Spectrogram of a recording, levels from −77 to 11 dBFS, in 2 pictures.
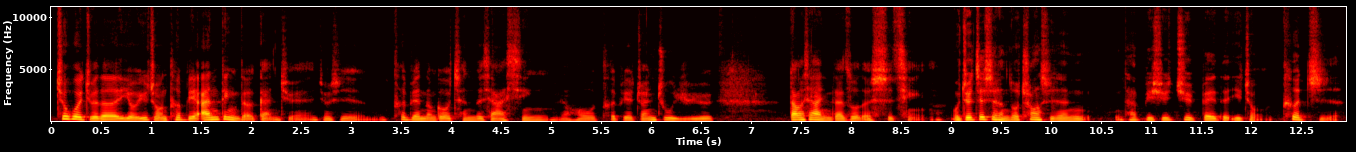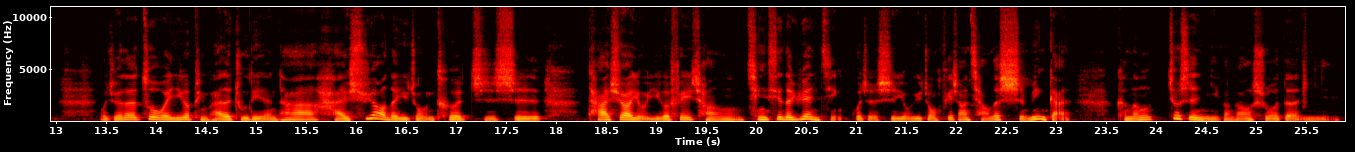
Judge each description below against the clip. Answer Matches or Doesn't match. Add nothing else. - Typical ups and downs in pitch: Matches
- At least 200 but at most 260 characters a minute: Doesn't match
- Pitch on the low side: Doesn't match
